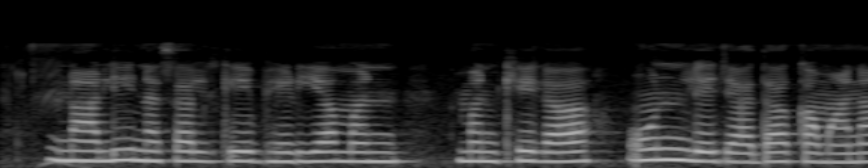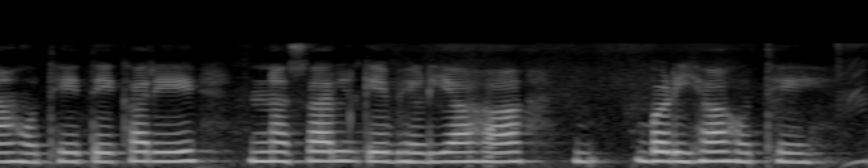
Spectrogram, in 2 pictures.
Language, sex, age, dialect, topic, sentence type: Chhattisgarhi, female, 31-35, Western/Budati/Khatahi, agriculture, statement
